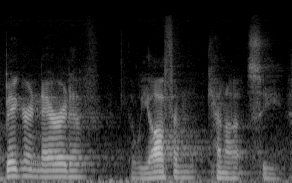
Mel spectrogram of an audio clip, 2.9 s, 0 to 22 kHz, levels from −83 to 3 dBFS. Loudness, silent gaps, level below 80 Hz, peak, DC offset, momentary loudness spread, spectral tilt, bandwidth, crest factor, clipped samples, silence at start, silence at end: -29 LUFS; none; -48 dBFS; -8 dBFS; under 0.1%; 15 LU; -6 dB/octave; 15.5 kHz; 20 dB; under 0.1%; 0 s; 0 s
